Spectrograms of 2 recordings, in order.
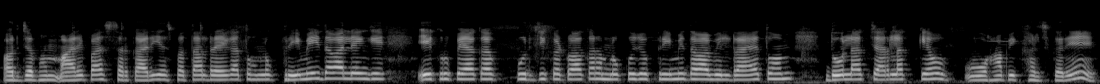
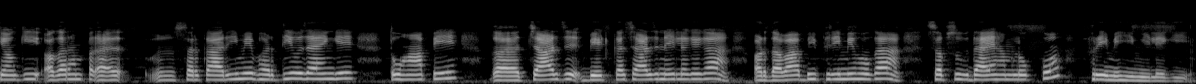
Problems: none marked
